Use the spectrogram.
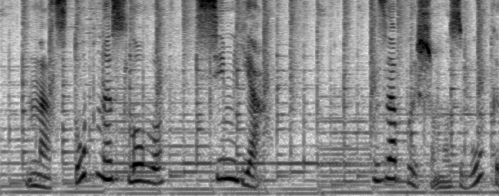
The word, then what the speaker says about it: сім'я: складів два склади визначимо куди падає наголос покличемо сім'я наголос падає на звук а наступне слово солов'ї запишемо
